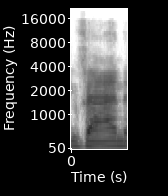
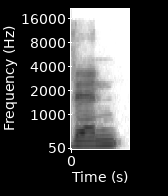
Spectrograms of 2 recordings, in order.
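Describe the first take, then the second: First: The vowel is open, as in 'father'. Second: The vowel is short, as in 'bit'. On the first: The speaker calls it right. "it's really supposed to be" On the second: The speaker calls it wrong. "I always said"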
